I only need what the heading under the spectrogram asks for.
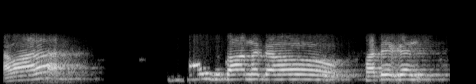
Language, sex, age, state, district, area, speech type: Hindi, male, 60+, Uttar Pradesh, Ayodhya, rural, conversation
